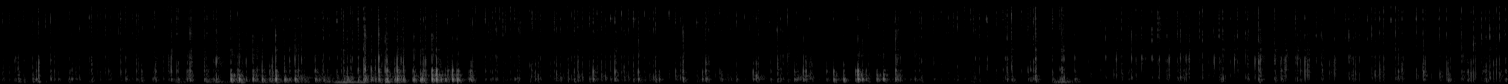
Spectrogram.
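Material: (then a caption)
Paper, cardboard. Long nails rapidly tap and scratch the paper dust jacket of a solid hardcover book. The result is a dense, quiet stream of crisp, dry clicks and papery scratches that stops almost instantly after each stroke.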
